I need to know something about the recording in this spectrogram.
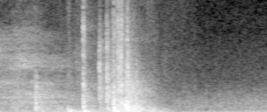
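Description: A front door closing: a brief rush of air, then a couple of knocks just under a second in as it shuts.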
